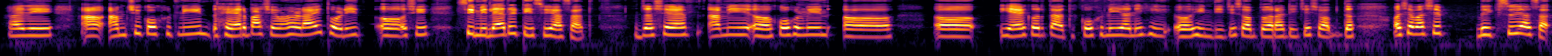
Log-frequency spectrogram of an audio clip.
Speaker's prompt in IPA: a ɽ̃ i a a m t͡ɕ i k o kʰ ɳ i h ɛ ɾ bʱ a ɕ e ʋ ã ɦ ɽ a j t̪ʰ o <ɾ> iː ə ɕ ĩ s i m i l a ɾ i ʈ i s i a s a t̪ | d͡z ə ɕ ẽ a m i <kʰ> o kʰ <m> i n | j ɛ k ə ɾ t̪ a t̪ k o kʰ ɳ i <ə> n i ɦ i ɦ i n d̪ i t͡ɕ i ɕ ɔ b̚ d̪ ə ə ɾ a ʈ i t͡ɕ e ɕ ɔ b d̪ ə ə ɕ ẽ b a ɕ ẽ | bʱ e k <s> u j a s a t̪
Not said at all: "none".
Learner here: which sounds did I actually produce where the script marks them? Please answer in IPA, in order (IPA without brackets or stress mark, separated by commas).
ɽ, k, ɳ, a, s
